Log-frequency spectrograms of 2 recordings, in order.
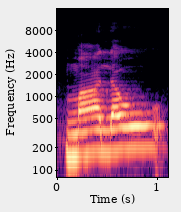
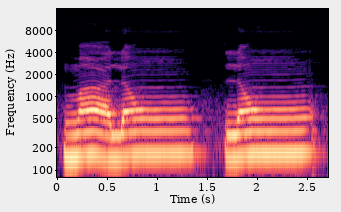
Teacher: یہاں ادغام کریں گے اور اس کو گنہ کے ساتھ کریں گے، ایک الف کے برابر یہاں گنہ کریں گے۔ مالو ایسا نہیں پڑھیں گے بلکہ گنہ کے ساتھ مالو، لوں ایسا ناک میں آواز جائے، اس طریقے سے پڑھیں گے۔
